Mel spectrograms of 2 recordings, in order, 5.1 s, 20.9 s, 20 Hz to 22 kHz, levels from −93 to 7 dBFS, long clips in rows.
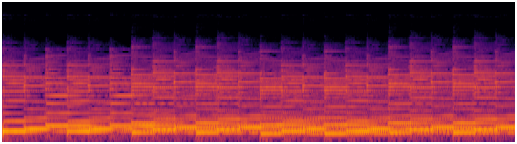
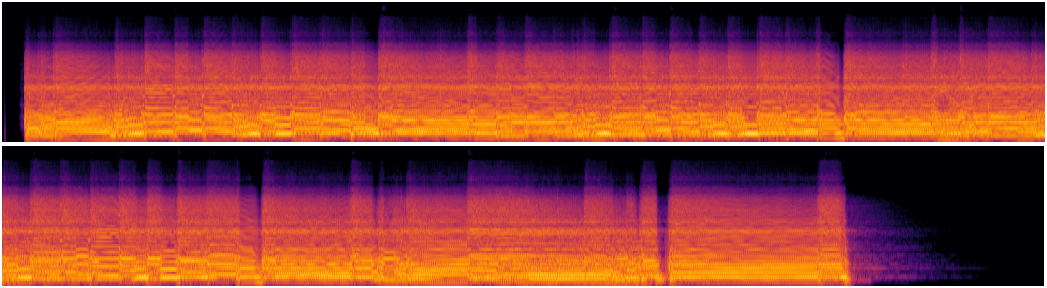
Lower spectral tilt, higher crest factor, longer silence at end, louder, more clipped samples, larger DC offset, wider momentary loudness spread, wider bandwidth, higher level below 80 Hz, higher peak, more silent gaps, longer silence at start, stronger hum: about the same, -6 dB/octave vs -6.5 dB/octave; about the same, 12 dB vs 12 dB; second, 0 s vs 1.9 s; second, -20 LUFS vs -11 LUFS; neither; neither; about the same, 2 LU vs 2 LU; about the same, 8 kHz vs 7.8 kHz; second, -56 dBFS vs -44 dBFS; second, -8 dBFS vs 0 dBFS; neither; second, 0 s vs 0.2 s; neither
